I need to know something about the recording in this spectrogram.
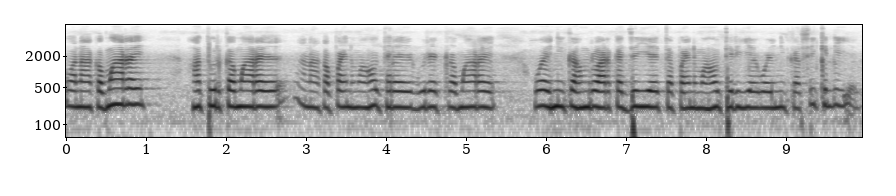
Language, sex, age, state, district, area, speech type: Maithili, female, 60+, Bihar, Madhepura, urban, spontaneous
